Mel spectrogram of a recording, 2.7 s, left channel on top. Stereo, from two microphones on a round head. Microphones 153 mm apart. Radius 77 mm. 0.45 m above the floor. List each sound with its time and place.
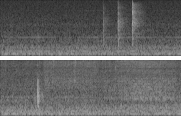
Only background noise.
